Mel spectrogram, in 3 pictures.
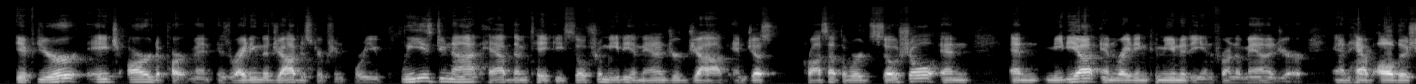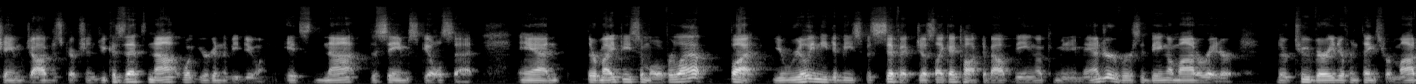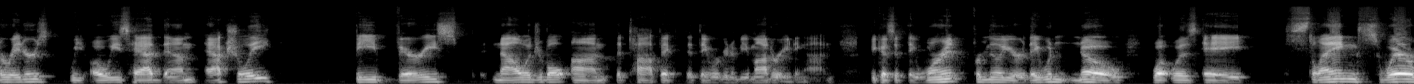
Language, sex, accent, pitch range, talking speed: English, male, American, 100-130 Hz, 180 wpm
